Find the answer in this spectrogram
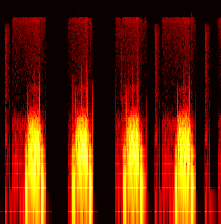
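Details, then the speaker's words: Aortic stenosis: harsh, diamond-shaped, late-peaking systolic murmur, heard best at the second right intercostal space with the stethoscope diaphragm, patient sitting up and leaning forward; demonstration begins with normal beats before the murmur is added. "In summary, aortic stenosis presents with a harsh diamond shaped late peaking murmur heard best at the second right intercostal space with the patient leaning forward."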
